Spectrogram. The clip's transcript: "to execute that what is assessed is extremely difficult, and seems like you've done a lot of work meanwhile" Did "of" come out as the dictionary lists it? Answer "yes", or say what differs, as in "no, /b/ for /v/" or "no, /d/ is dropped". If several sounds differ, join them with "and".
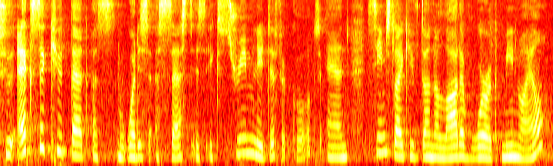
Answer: yes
